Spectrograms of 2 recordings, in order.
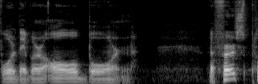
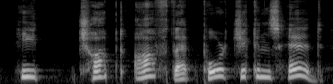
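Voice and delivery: much higher, stunned stammer; dazed girl; 13 semitones higher, slower than usual. Acted. Shamira telling the signora what she saw, stunned. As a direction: still in shock from the chopping.

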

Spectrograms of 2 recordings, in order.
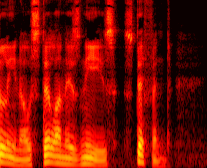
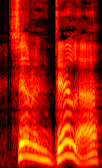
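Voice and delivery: high, slow, louder disbelief; appalled suitor; aghast gasp; 11 semitones higher, 5 dB louder, slower than usual. A narrator's reading. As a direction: repeat the name in horror. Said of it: "Ugolino gasped".

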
